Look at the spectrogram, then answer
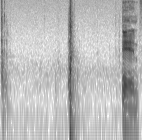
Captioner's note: car door slamming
